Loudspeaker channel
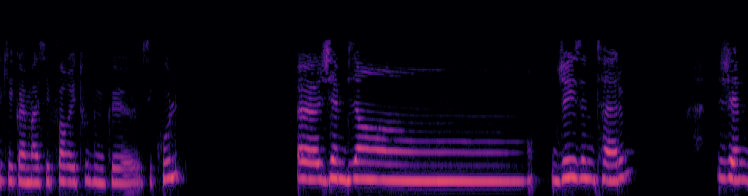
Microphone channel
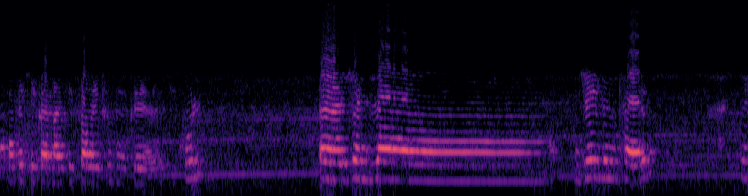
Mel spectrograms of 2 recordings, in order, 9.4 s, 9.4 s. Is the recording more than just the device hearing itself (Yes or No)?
No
